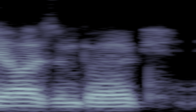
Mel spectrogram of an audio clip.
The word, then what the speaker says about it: Jesse Eisenberg: Jesse Eisenberg.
